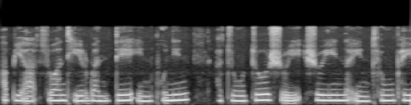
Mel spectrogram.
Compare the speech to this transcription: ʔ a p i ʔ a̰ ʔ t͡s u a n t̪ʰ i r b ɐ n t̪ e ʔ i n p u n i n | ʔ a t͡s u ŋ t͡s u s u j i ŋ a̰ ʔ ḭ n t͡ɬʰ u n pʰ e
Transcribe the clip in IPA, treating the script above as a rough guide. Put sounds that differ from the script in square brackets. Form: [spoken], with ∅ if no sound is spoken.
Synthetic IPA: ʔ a p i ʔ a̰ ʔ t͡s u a n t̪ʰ i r b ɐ n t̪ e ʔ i n [pʰ] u n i n | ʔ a t͡s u ŋ t͡s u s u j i [n] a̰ ʔ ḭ n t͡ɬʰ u [ŋ] pʰ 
